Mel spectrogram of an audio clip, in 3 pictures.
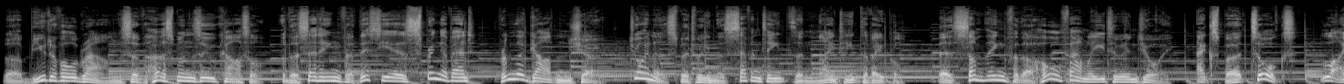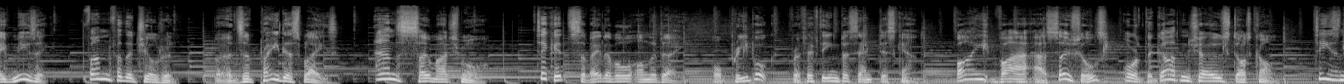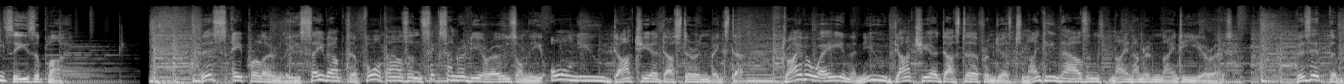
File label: commercial reel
